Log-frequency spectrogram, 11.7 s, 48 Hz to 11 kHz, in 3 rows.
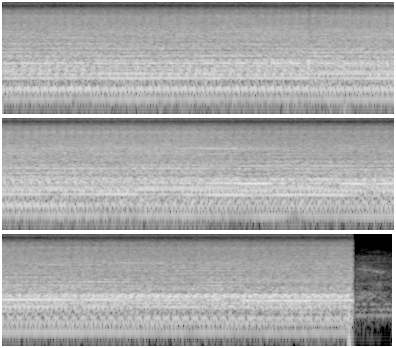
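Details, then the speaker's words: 2014 Dodge Grand Caravan 3.6 Pentastar V6 after oil filter housing replacement, spark plugs, coolant and oil change: steady even idle with no ticks or knocks, then shut off; normal idle. "Okay, that sounded good."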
